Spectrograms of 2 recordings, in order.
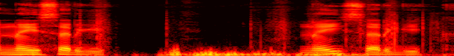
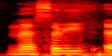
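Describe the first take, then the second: First: नैसर्गिक with the first vowel opened into a clear "a-i" glide; stressed AI vowel. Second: नैसर्गिक with one plain "e" vowel first; everyday pronunciation naisargik. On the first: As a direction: say नैसर्गिक as "na-i-sar-gik". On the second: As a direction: say नैसर्गिक as "ne-sar-gik". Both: Shown as a demonstration. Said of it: "इसमें ऐ होता है".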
